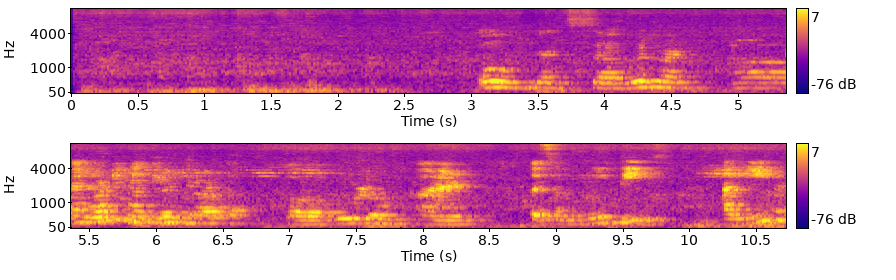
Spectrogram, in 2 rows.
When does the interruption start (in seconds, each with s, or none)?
5.4 s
